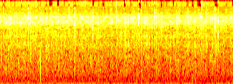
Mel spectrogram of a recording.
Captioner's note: heavy Rain Fades Out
